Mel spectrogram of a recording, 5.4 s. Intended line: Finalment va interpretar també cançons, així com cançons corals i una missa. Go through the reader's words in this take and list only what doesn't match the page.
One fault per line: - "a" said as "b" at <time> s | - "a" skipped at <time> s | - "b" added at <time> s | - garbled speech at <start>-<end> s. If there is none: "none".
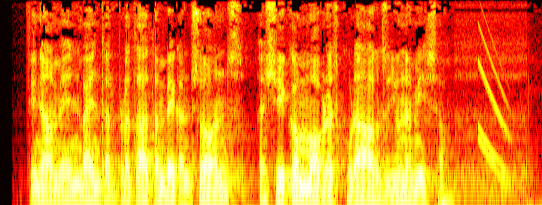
- "cançons" said as "obres" at 3.2 s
